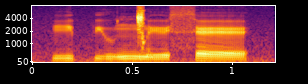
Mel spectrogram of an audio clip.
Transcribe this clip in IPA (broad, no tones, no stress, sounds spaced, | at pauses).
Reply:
i pʲ u ŋ͡ǀ ɪ s ɛ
